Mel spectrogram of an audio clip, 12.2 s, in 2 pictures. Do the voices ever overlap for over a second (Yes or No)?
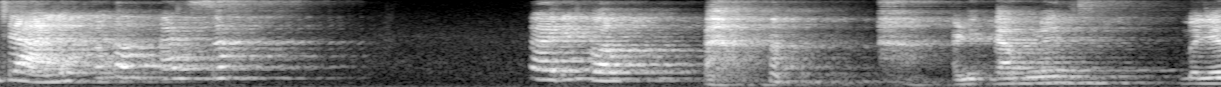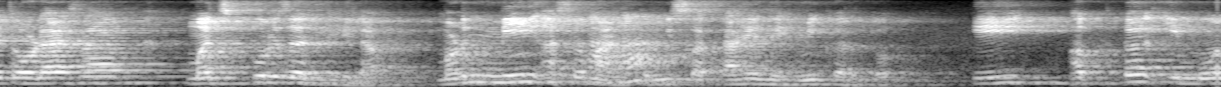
No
